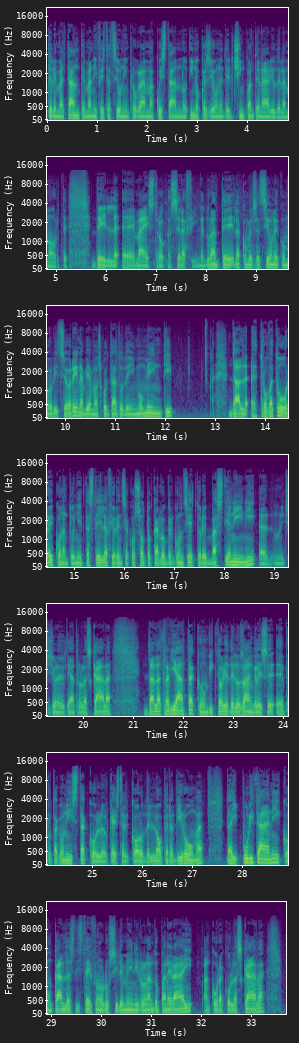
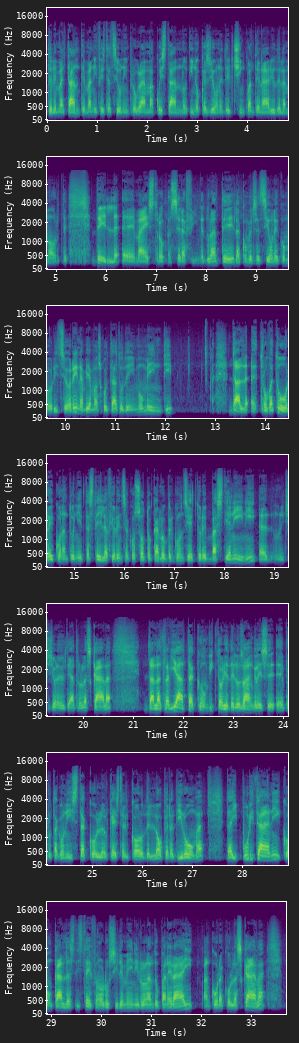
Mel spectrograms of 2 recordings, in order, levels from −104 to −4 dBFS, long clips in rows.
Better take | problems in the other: first | thin; very; fading below 300 Hz

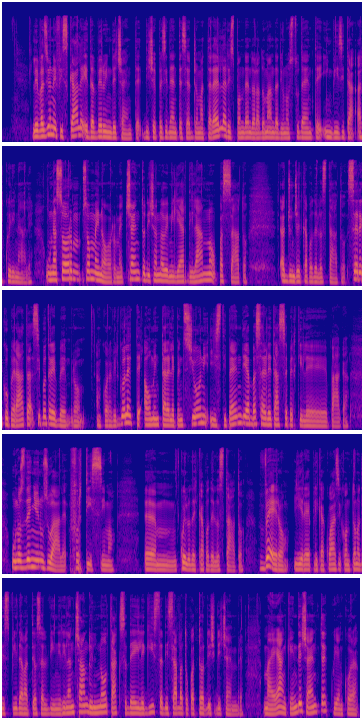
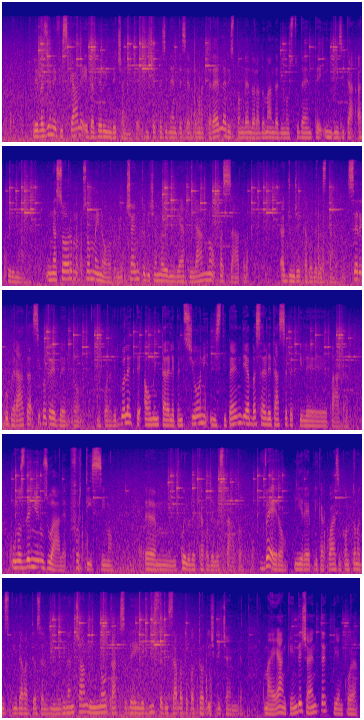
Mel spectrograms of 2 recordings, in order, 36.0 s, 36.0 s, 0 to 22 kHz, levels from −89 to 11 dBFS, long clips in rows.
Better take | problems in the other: first | wind noise on the microphone; heavy; 1 dB below the speech

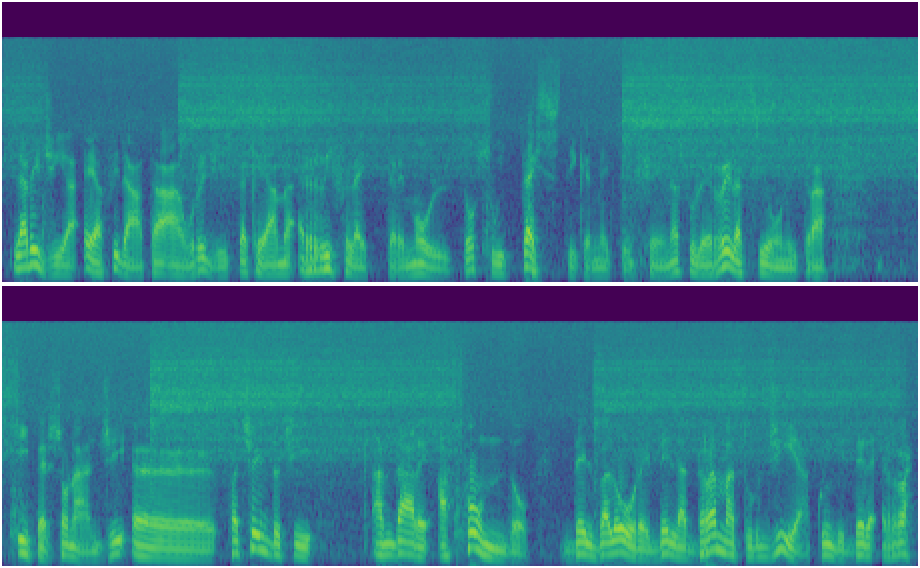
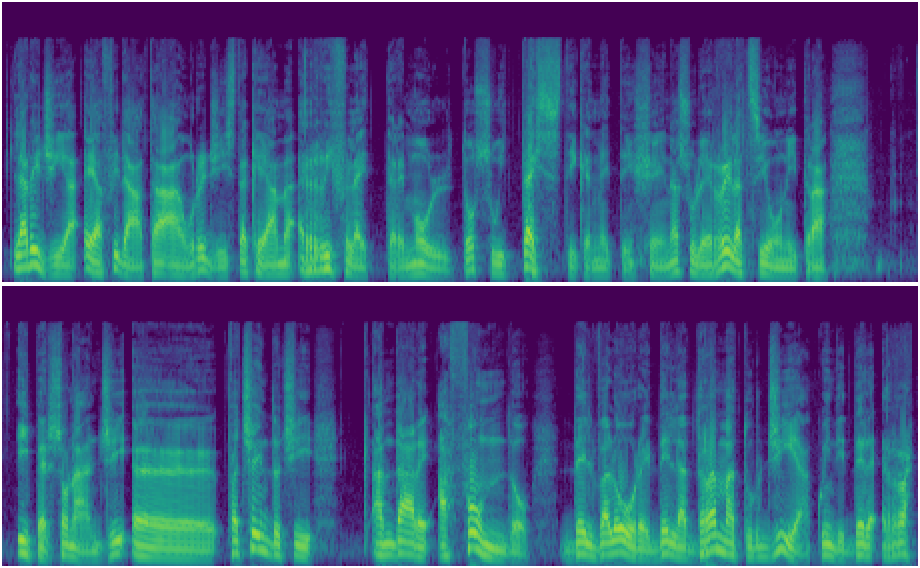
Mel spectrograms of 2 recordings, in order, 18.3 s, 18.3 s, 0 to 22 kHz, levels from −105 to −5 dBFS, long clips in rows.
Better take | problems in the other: second | hiss; loud; throughout; 3 dB below the speech

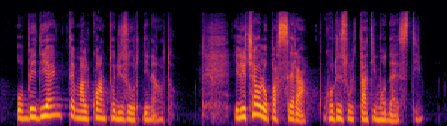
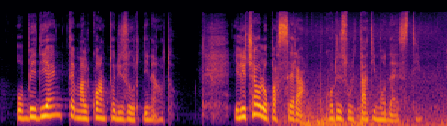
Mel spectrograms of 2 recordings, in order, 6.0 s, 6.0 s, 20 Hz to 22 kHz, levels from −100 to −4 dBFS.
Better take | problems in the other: first | rain or running water; noticeable; from 4 s on; 15 dB below the speech

